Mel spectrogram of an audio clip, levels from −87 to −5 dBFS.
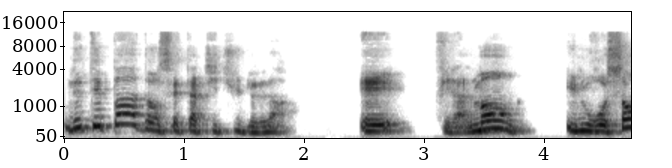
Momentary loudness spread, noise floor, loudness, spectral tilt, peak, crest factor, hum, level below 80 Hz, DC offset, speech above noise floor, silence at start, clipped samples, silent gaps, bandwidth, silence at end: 16 LU; -80 dBFS; -20 LUFS; -6.5 dB/octave; -2 dBFS; 18 dB; none; -66 dBFS; under 0.1%; 61 dB; 0 s; under 0.1%; none; 12.5 kHz; 0 s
